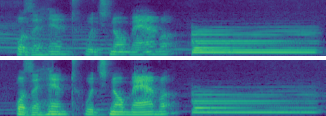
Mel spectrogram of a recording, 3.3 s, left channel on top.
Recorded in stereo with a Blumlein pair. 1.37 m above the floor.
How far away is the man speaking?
About 0.7 m.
